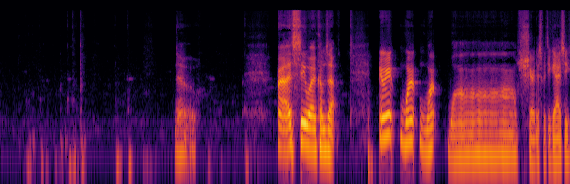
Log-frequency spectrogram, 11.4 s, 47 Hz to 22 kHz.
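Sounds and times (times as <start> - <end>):
typing on a computer keyboard: 0.4 - 2.7
speech: 3.5 - 4.0, 5.6 - 6.8, 7.6 - 11.4.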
